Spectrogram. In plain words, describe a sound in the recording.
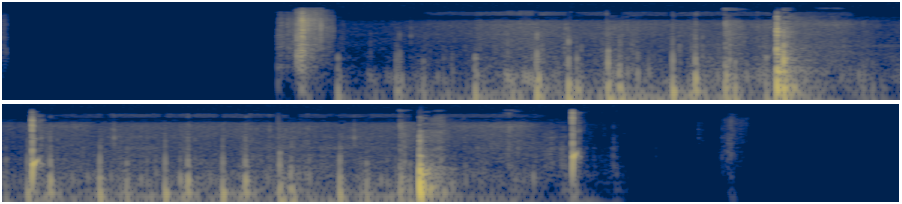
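Rapid hollow knocks of wood being chopped.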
